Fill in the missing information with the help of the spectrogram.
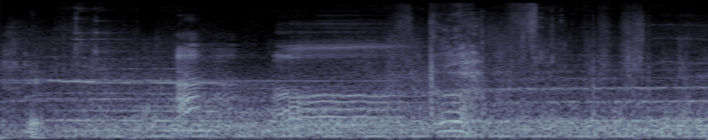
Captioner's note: grunts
